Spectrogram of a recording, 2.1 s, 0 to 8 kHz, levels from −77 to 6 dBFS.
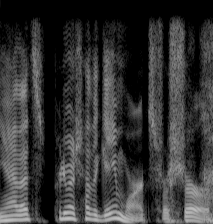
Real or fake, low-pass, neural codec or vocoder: real; 7.2 kHz; none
